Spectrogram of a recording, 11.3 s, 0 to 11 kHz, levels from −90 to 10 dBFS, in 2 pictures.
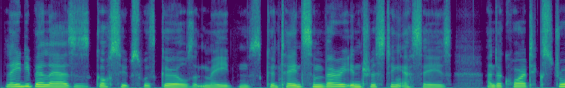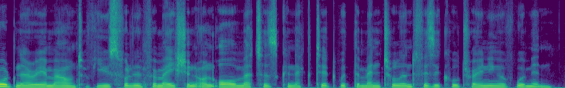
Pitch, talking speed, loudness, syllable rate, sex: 185 Hz, 170 wpm, -18 LUFS, 5.7 syllables/s, female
